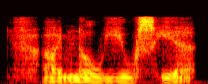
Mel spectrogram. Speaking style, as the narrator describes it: Priscor growled

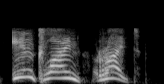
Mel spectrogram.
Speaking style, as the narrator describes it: Hanlon barked into her comlink

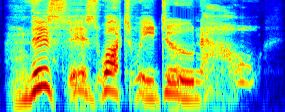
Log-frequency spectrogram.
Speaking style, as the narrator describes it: Eidolon rasped, feeling his vocal cords burning

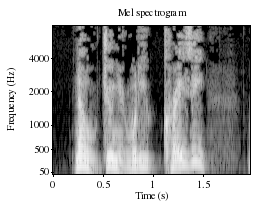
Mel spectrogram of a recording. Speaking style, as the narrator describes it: Roop shouted

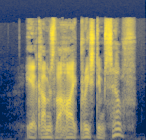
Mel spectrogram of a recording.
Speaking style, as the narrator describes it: he growled

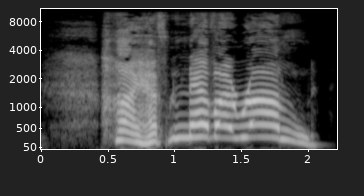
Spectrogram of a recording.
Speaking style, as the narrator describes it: yelled Cestus

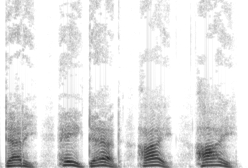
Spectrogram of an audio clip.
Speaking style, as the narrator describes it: Danny yelling

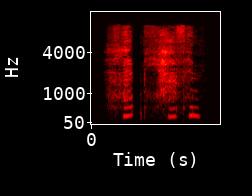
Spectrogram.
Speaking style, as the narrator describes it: Constance said feebly

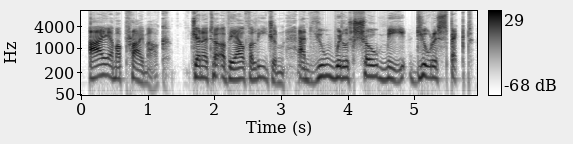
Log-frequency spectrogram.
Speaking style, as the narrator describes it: snapped Alpharius

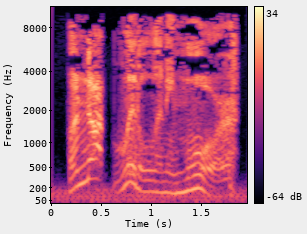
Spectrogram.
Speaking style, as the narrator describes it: Sim snapped

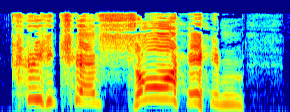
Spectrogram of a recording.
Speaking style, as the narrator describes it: gasped the elf, as tears poured over his snout

